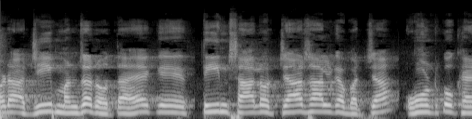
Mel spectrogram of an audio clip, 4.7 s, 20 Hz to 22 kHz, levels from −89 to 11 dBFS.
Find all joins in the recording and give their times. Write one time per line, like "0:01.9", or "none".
none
